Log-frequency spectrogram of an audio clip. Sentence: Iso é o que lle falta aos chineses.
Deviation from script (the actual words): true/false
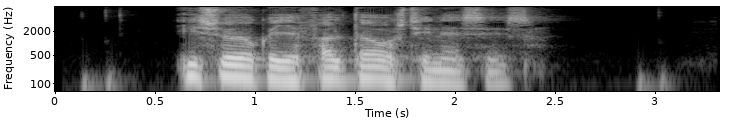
false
